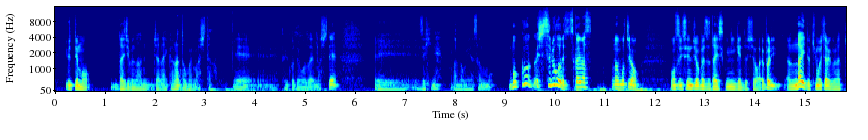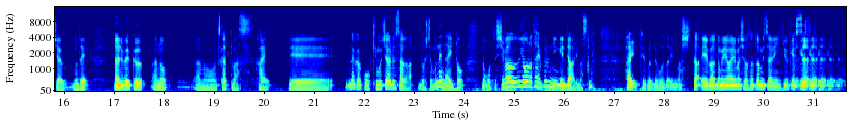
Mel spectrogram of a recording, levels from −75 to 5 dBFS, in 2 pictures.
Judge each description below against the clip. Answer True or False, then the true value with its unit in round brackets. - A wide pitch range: True (5.7 semitones)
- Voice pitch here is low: True (120 Hz)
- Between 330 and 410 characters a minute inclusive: True (360 characters per minute)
